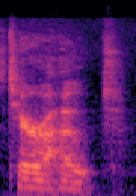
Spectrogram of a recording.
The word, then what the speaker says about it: Terre Haute: indiana am i understanding the way you say that is terre haute and i know he's not from this country but that's how you say it terre haute and that's the case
